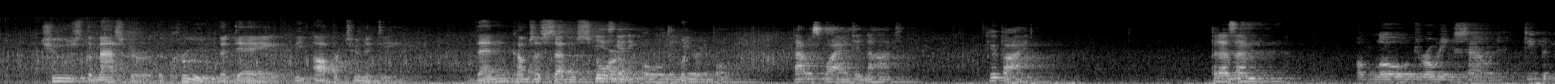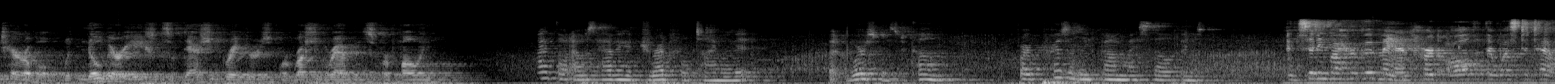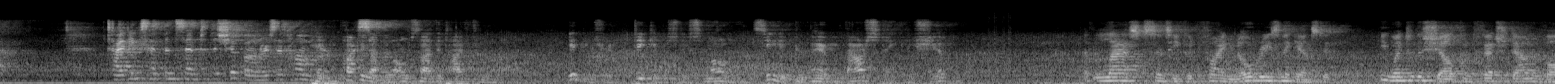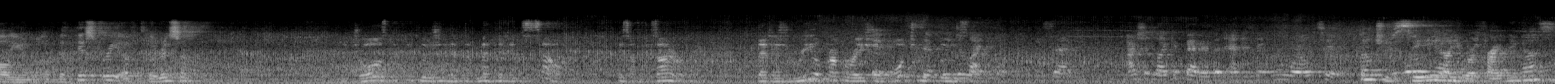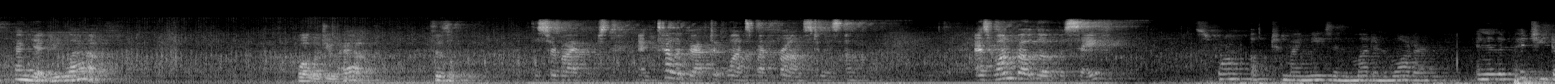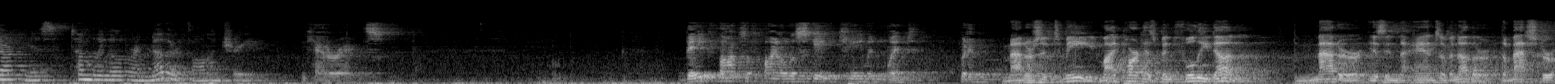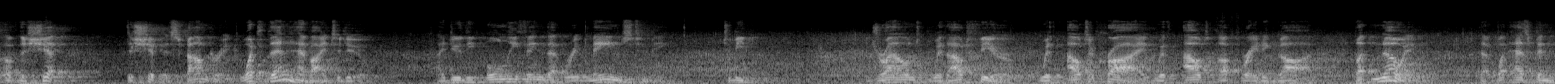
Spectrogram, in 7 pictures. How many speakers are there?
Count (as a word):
ten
